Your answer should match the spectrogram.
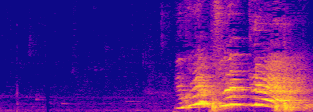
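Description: A short pause, then a girl's loud, drawn-out vocal cry starting just over a second in.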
